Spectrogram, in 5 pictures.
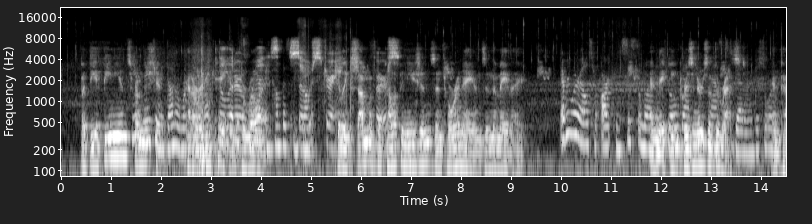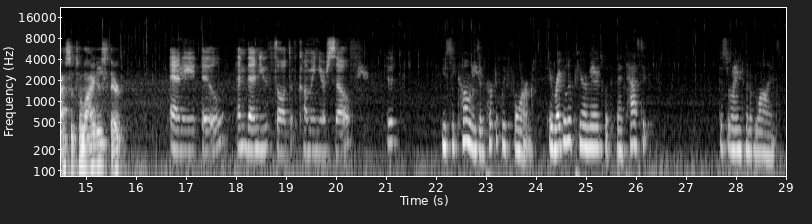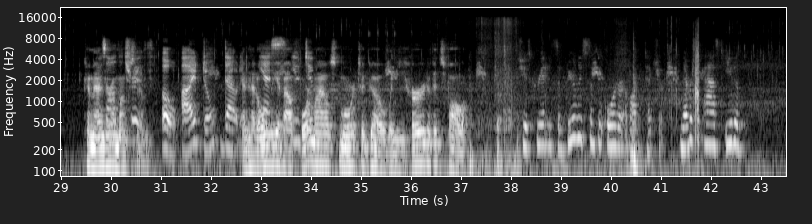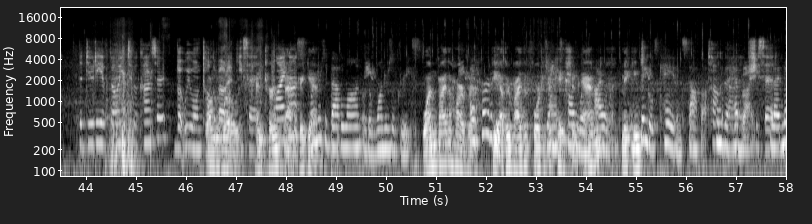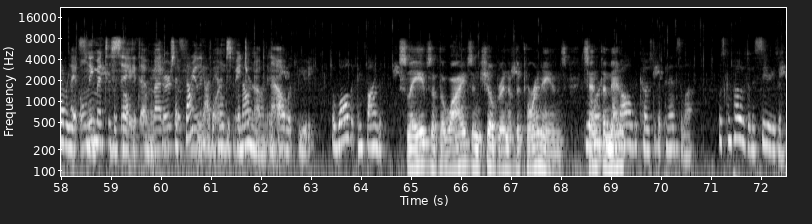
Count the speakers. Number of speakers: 3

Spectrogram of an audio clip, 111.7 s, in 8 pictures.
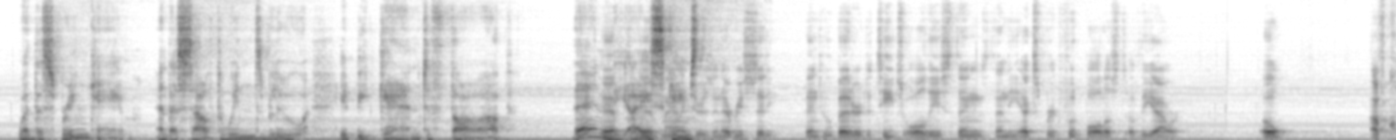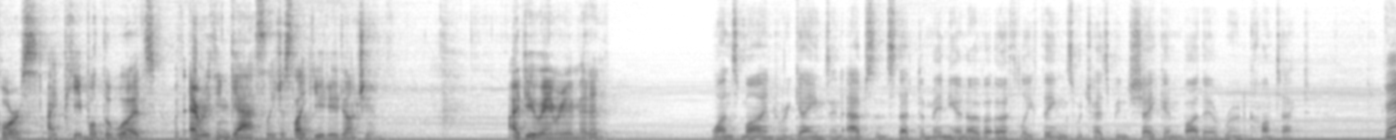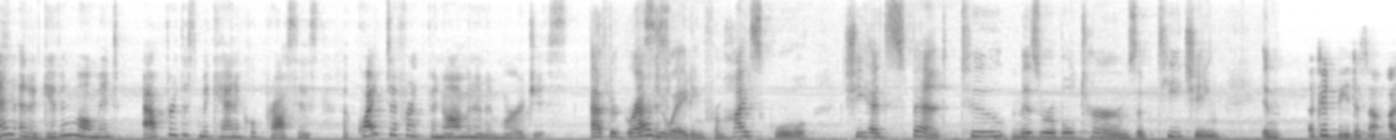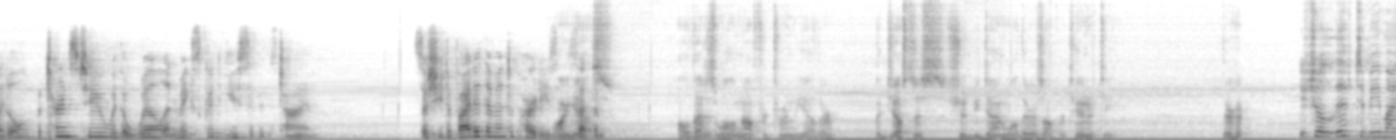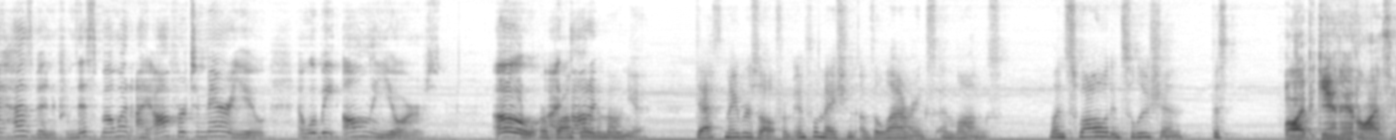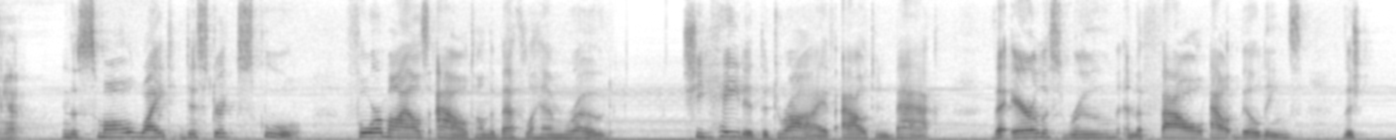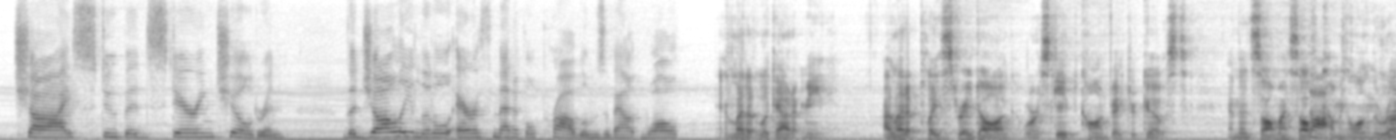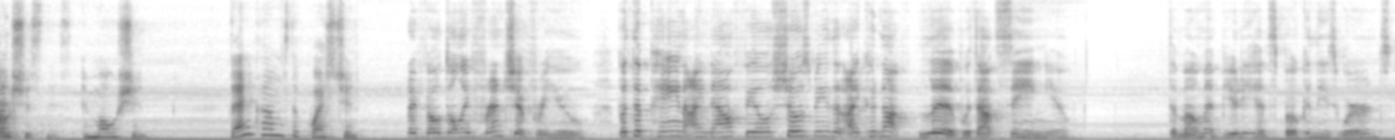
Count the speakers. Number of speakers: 10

